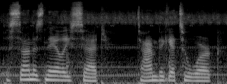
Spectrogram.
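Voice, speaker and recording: A woman's voice: medium pitch, steady tone, brisk, music in the background, lightly acted. A woman playing a young vigilante killer, cold, defiant and self-righteous, in an audio drama. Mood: defiant, proud.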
